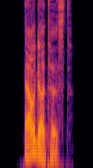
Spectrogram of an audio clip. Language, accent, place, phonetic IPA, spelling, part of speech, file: German, Germany, Berlin, [ˈɛʁɡɐtəst], ärgertest, verb, De-ärgertest.ogg
- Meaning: inflection of ärgern: 1. second-person singular preterite 2. second-person singular subjunctive II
